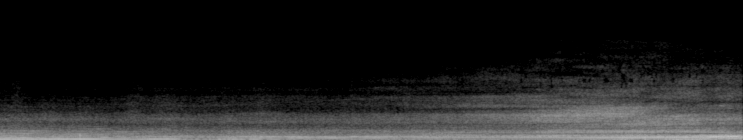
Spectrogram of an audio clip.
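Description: A rally car drives through a circuit rally stage, its engine droning steadily at mid distance, dipping slightly before rising again as it draws nearer and louder toward the end.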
